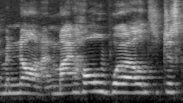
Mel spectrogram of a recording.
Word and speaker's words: Manon: called Manon gets introduced, but her name is spelt like Manon, and I spent ages pronouncing her name Manon and didn't realize it was pronounced differently until I watched an interview with the author and she said Manon, and my whole world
